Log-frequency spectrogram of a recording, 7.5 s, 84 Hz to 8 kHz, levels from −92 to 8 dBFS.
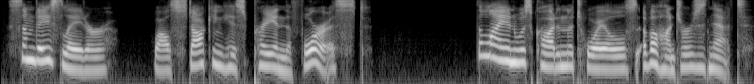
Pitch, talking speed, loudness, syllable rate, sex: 225 Hz, 165 wpm, -16 LUFS, 4.3 syllables/s, female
